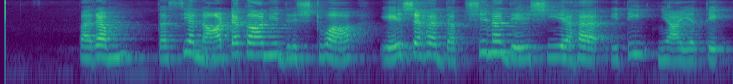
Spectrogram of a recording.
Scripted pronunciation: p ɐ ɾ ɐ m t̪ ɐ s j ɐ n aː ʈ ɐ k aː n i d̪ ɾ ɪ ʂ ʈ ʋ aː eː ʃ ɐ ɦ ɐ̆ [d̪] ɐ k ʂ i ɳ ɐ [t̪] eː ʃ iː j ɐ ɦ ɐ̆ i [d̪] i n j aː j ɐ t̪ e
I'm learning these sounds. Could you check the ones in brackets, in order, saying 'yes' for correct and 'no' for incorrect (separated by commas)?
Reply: yes, no, no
